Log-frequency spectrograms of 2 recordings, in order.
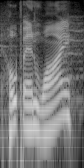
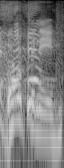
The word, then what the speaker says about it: Hope NY: Hope NY. Brandon just said hopony, not hope New York.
